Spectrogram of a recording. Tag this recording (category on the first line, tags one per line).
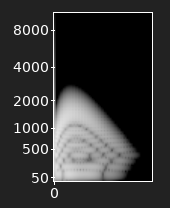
Instrument samples > Synths / Electronic
fm-synthesis
bass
